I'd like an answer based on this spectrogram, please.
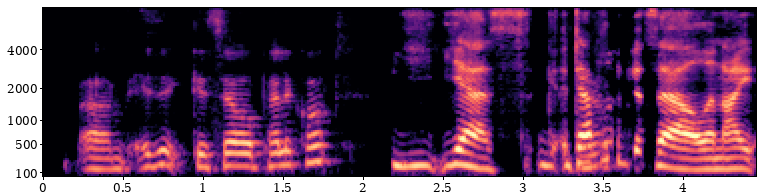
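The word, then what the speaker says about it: Gisèle Pelicot: Um is it Gazelle Pelicott?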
